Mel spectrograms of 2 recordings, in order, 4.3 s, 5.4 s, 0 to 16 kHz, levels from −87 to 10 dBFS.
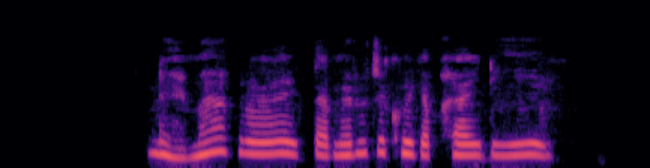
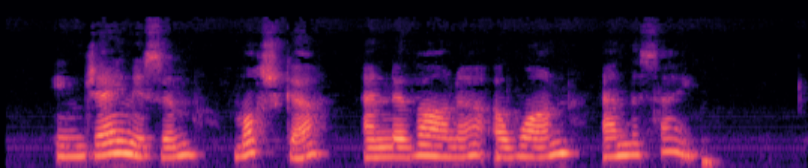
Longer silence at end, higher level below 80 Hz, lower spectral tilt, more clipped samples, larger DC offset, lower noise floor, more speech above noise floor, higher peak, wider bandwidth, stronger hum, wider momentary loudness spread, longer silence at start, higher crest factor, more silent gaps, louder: about the same, 0.65 s vs 0.65 s; second, -74 dBFS vs -50 dBFS; about the same, -7.5 dB/octave vs -7 dB/octave; neither; neither; first, under -90 dBFS vs -60 dBFS; first, over 59 dB vs 42 dB; second, -16 dBFS vs -4 dBFS; second, 7.6 kHz vs 11 kHz; neither; second, 5 LU vs 10 LU; first, 1 s vs 0.35 s; about the same, 16 dB vs 16 dB; neither; second, -32 LUFS vs -19 LUFS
